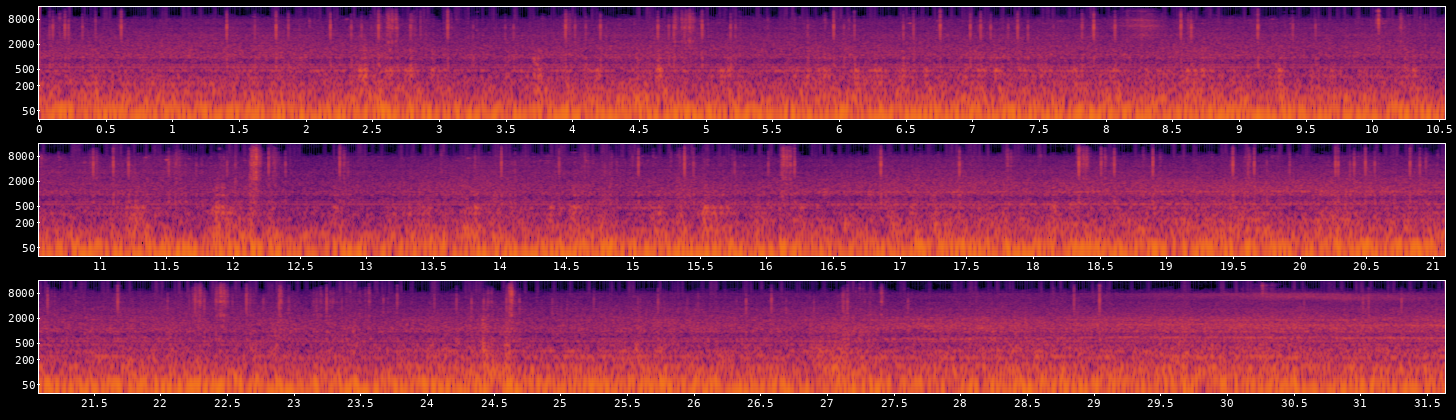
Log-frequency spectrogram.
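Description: Car driving at speed on an expressway: a steady low rumble of road and tyre noise with a faint hum, and small light clicks scattered throughout.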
